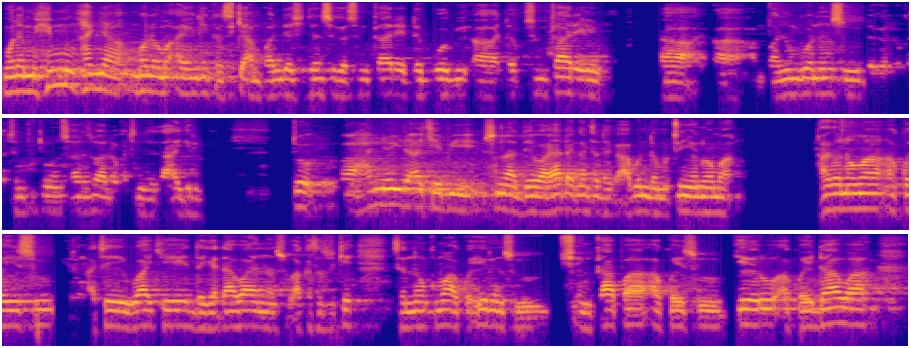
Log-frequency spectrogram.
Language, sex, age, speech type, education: Hausa, male, 15-29, spontaneous, tertiary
